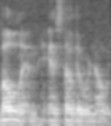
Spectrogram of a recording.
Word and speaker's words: bowline: like it look looks like it would say bowline but actually it's pronounced bowline and so there were no e on the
